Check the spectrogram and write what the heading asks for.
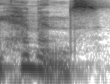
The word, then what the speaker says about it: Hemings: her maiden name and it's spelled h-e-m-m-a-n-s that's if you're in the south and you're dropping that ing what does that sound like to you hemmons hemmons her name was sally hemmins she was named after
